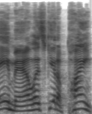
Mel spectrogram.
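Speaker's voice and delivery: high, drawn-out, put-on American accent. Mocking how Americans say certain words, mock American accent. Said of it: "certain words when Americans say them... they don't sound fucking normal".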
